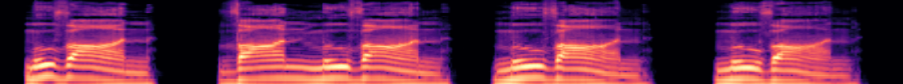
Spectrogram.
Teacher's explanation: on is a vowel, so we can transfer that sound and we can say these two like one word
